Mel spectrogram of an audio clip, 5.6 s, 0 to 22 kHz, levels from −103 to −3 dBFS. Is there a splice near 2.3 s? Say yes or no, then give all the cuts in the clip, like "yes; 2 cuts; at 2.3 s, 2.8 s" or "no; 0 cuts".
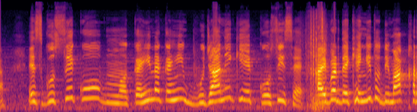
no; 1 cut; at 4.1 s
